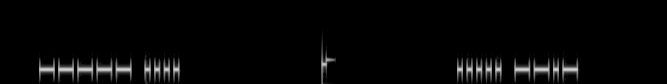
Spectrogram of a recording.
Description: Morse code, heard as a keyed tone, about 25 wpm, 700 Hz. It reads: 0 H 5 Q
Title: Single-Letter Single-Number 25wpm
